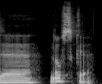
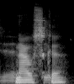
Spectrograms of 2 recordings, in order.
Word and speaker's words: Nausicaa: over the landscape, and actually the person is Nausicaa. I say Nausicaa. How would you pronounce it? Yeah, I think it's Nausicaa.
